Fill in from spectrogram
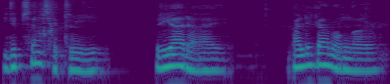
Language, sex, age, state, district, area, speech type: Nepali, male, 18-30, West Bengal, Darjeeling, rural, spontaneous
